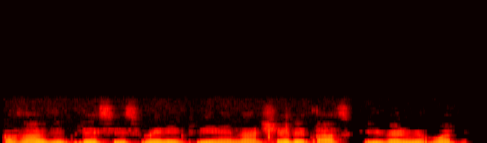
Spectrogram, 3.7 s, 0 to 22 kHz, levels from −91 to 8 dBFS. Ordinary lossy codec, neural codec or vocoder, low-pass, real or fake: MP3, 48 kbps; none; 7.2 kHz; real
